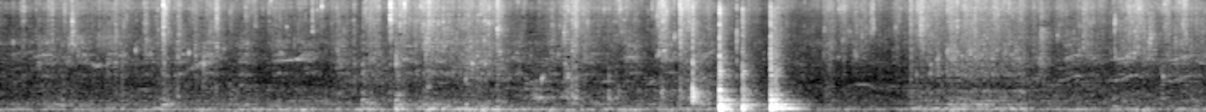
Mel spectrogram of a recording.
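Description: Kitchen tap running into an aluminium pan held in a stainless steel sink as the pan is rinsed and scrubbed under the stream. Two loud knocks come about seven seconds in.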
